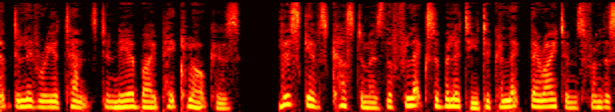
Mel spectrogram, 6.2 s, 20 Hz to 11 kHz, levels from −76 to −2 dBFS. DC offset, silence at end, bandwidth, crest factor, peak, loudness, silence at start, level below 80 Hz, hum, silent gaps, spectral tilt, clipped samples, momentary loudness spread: under 0.1%; 0 s; 10.5 kHz; 16 dB; -8 dBFS; -24 LUFS; 0 s; -58 dBFS; none; 2.41-2.77 s; -5 dB/octave; under 0.1%; 5 LU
